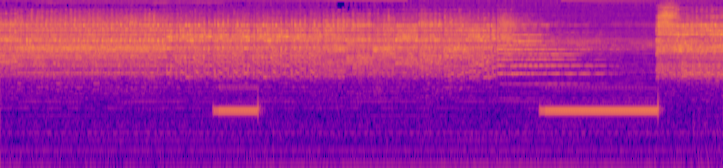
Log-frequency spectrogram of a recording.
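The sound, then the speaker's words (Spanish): A mobile phone rings, called through Skype from a PC, as two steady mid-pitched electronic tones, each lasting about a second or more, with a pause between, over a constant loud hiss and hum. “En este caso está sonando el teléfono, el móvil.”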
